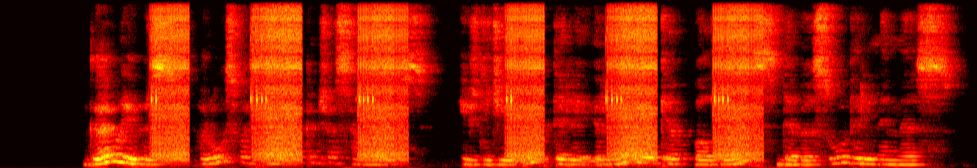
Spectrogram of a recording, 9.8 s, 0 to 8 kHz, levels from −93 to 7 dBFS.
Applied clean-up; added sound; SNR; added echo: none; Mechanisms; -2 dB; reverberation time 0.3 s.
